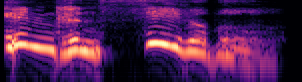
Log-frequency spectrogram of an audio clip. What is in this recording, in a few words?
Female Sanlayn Emote WOW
